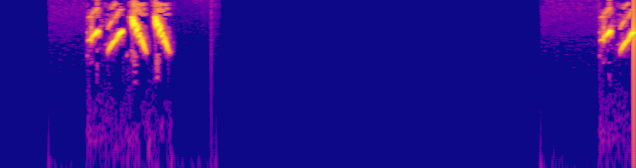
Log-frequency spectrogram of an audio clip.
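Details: A double-collared seedeater sings a short song (fibra) used to teach young birds: a phrase of quick, high, sweeping notes, repeated after a pause.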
